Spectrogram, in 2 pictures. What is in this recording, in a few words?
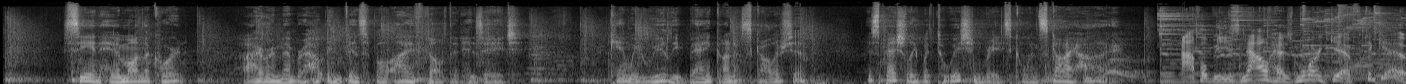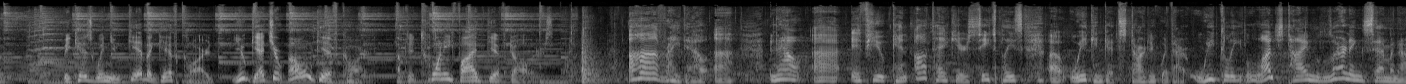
Commercial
